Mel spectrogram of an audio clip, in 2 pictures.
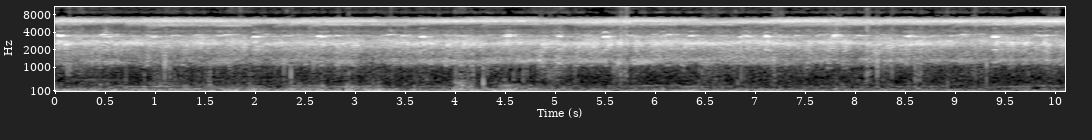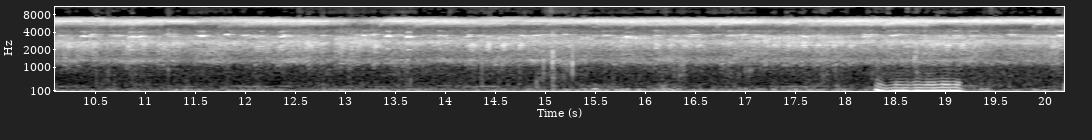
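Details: A steady, shrill wall of frog calls fills the whole stretch without pause. A single deep, pulsed croak breaks through close to the end.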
